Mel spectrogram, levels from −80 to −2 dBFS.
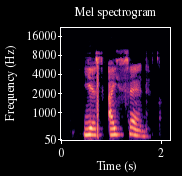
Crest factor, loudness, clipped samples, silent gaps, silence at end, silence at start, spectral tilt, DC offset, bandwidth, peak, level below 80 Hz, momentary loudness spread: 18 dB; -16 LUFS; under 0.1%; none; 0.45 s; 0.45 s; -3 dB/octave; under 0.1%; 10 kHz; 0 dBFS; -58 dBFS; 13 LU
